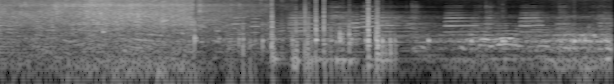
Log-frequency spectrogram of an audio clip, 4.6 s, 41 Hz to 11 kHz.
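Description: A Samsung Galaxy S8 Plus phone is dunked into water, giving a near, loud burst of splashing and sloshing with a few sharp plunging knocks midway, over steady watery background noise.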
